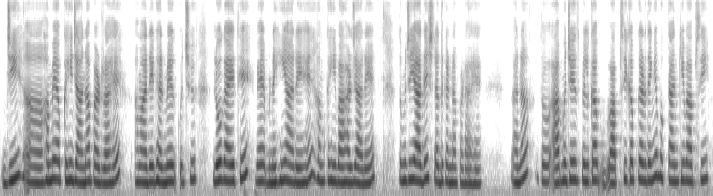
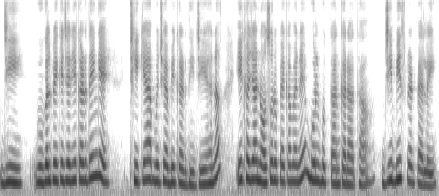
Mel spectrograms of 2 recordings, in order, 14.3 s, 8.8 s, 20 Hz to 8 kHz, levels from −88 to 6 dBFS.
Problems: none marked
